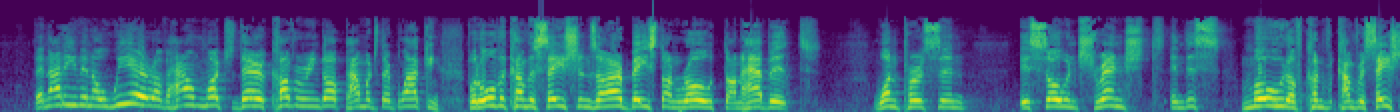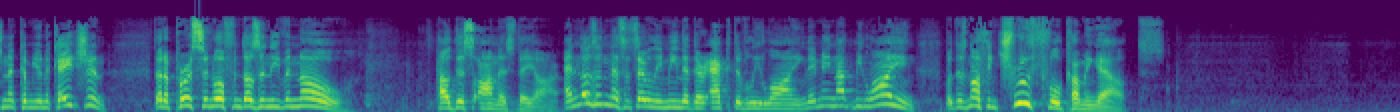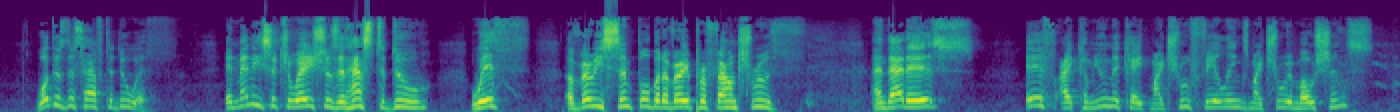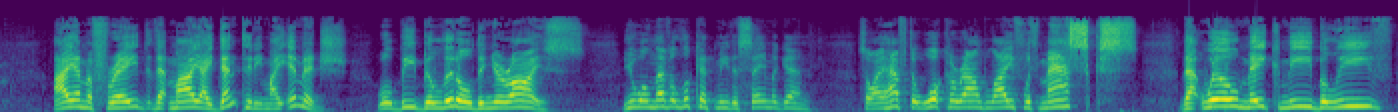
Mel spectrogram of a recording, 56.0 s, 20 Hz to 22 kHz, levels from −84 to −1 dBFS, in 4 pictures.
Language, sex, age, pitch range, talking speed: English, male, 50-69, 205-250 Hz, 150 wpm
